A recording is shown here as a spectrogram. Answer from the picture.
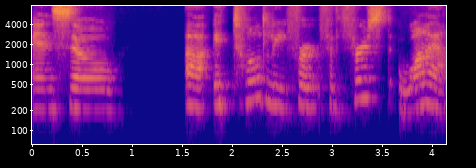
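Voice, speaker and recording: A woman's fairly high voice with a Quebec accent, fairly slow delivery and ordinary pitch movement. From Quebec, south of Montreal. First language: French. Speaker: university lecturer. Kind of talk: panel discussion.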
